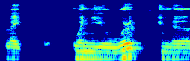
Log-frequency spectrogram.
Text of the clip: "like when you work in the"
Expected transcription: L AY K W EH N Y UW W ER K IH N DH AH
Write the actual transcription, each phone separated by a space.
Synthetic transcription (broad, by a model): L AY K W EH N Y UW W ER K IH N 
